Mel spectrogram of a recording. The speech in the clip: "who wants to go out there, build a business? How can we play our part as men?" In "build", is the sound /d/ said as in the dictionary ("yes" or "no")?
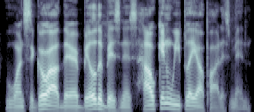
yes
